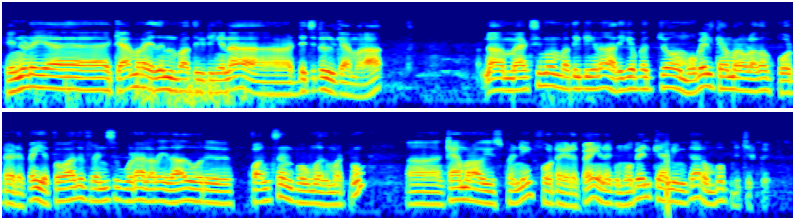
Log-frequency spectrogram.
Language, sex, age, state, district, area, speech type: Tamil, male, 18-30, Tamil Nadu, Tenkasi, rural, spontaneous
